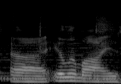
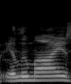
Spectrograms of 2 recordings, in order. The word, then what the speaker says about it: Illumise: I just always pronounced it, you know, illumise, like illuminate. And here's the other thing. If it's supposed to be pronounced the other way, there should be an accent on the E.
